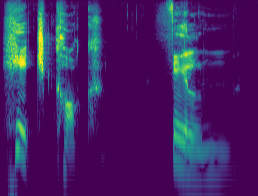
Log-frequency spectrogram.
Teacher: Hitchcock, you stress Hitch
